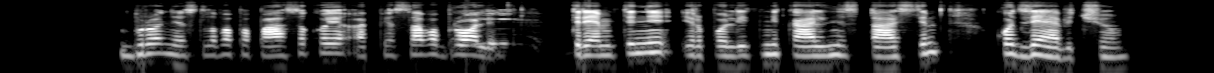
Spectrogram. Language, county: Lithuanian, Utena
